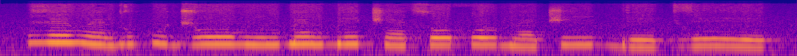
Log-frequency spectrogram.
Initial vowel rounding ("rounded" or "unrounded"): unrounded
